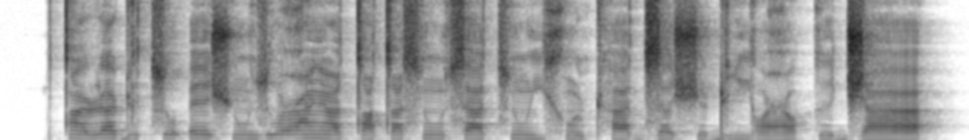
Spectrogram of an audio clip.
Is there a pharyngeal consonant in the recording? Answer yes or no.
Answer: yes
